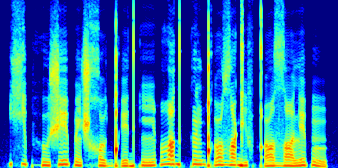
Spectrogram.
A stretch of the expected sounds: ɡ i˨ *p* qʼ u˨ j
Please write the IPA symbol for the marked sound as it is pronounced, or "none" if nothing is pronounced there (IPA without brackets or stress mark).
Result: f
